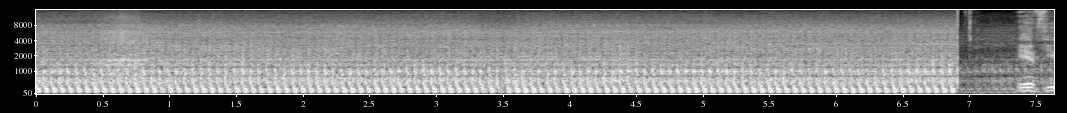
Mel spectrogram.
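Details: 2025 Yamaha WR 450F on a trail ride after a fall, chest-mounted camera: slow, heavy single-cylinder thumping stays flat at low revs and won't pick up; the bike won't move freely and the engine is bogging, cause still unknown.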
